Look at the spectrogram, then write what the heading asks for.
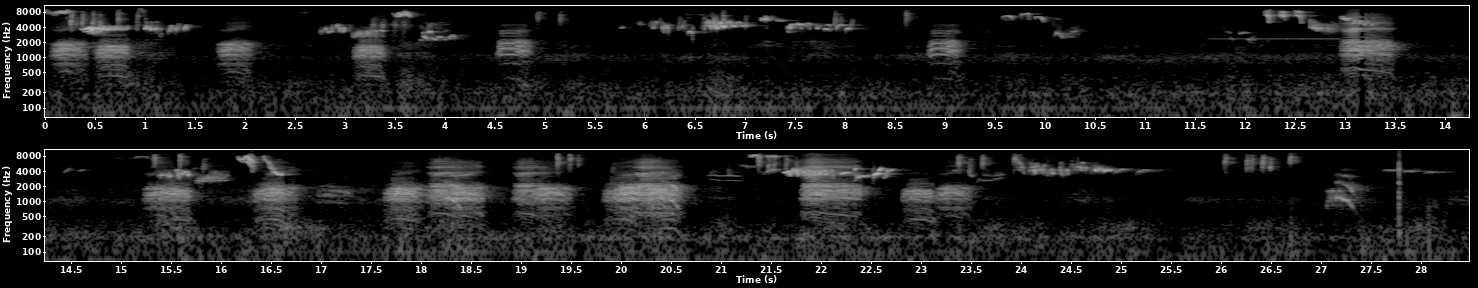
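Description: Birds calling: a long series of short, repeated calls in irregular groups with brief pauses between them, mixed with higher chirps.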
